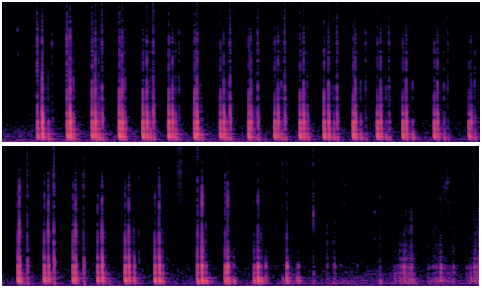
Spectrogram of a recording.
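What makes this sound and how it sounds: Fingertips and nails tap and scratch the glossy laminated card front cover of a thick paperback copy of *Ghosts of the Shadow Market*, held upright against a white wall. A steady run of quick, dull, hollow taps with short decay gives way to softer, papery scratching in the last few seconds.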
